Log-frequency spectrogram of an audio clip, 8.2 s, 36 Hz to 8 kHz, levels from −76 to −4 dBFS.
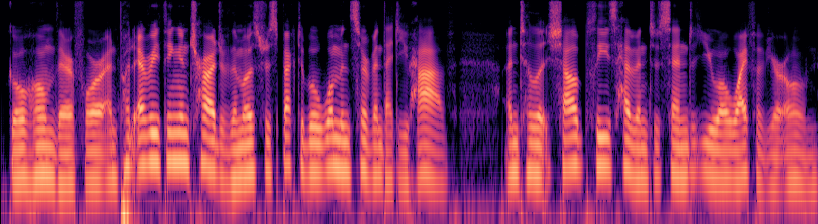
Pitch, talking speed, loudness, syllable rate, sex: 115 Hz, 220 wpm, -20 LUFS, 5.9 syllables/s, male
